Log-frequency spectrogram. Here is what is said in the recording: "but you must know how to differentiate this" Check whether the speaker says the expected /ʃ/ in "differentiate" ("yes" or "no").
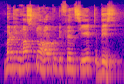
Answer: no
